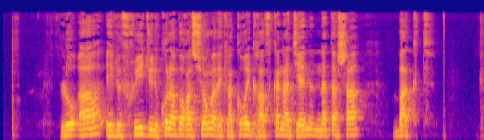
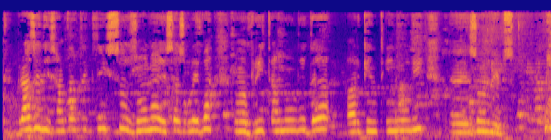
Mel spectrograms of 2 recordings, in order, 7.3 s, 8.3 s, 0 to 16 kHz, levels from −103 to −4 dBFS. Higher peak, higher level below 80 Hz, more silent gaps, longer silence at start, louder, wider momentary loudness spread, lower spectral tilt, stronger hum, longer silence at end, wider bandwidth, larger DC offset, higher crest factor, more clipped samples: about the same, -2 dBFS vs -4 dBFS; about the same, -60 dBFS vs -56 dBFS; neither; about the same, 0.15 s vs 0.05 s; first, -17 LUFS vs -22 LUFS; about the same, 11 LU vs 13 LU; first, -4 dB/octave vs -2.5 dB/octave; neither; about the same, 0 s vs 0 s; about the same, 11.5 kHz vs 12 kHz; neither; about the same, 16 dB vs 20 dB; neither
